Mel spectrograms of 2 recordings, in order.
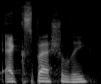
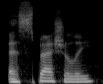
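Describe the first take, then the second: First: "especially" mispronounced as ex-PESH-uh-lee; "especially" said as if it started with EX; common mispronunciation. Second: "especially" said with an S, es-PESH-uh-lee; plain "especially" starting "ess"; correct pronunciation. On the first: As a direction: put a K sound into "especially". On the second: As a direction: say "especially" with no K sound. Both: Shown as a demonstration. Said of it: "They say".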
